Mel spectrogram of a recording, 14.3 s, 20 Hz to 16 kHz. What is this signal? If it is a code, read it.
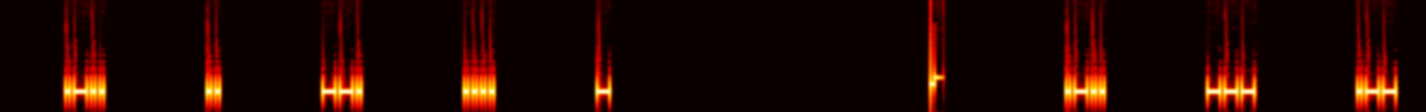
Morse code, heard as a keyed tone, about 28 wpm, spaced as for 8 wpm, 690 Hz. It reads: LIGHT LOW
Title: 8x Character Spacing - Top 200 Words - 28wpm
